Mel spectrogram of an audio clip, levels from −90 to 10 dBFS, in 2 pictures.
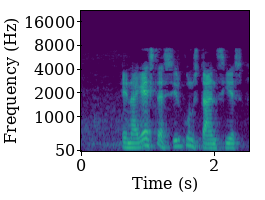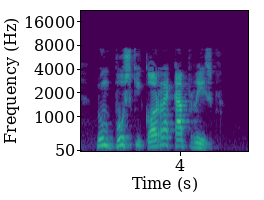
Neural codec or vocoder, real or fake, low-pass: none; real; 7.2 kHz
